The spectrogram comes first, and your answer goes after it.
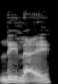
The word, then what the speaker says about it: Lillet: my own favorite French move today is lile pronounced lielle and he says where it's made and he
